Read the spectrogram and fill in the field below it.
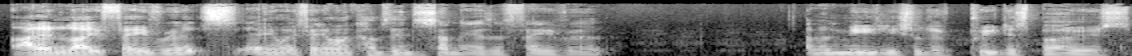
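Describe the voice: Fast and nasal, a man talks at a fairly low pitch with little pitch movement. His tone is slightly mellow.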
